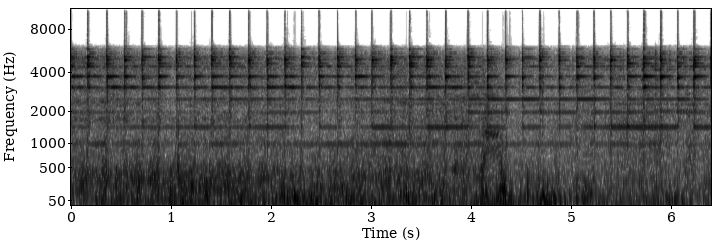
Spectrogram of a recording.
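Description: Amtrak passenger cars rolling past with a low rumble, while a railroad grade-crossing warning bell rings rapidly and steadily, about seven strikes a second.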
